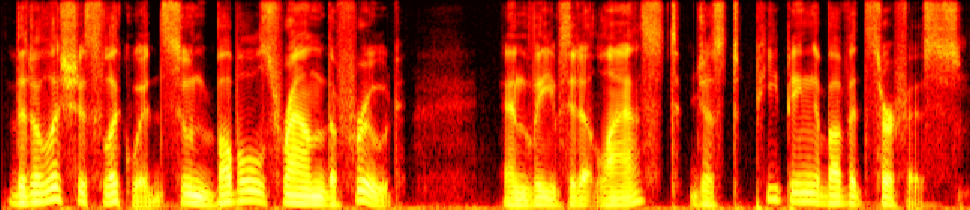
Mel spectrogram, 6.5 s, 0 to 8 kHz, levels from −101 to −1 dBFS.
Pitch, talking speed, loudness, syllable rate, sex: 105 Hz, 165 wpm, -18 LUFS, 5.1 syllables/s, male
